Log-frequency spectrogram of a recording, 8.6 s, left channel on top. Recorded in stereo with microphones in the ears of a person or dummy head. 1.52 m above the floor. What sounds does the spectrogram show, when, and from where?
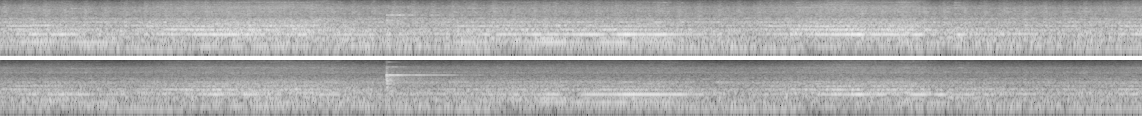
0.0 s an engine running: 75° left (ahead or behind), 2 m
2.9 s a piano: 65° right (ahead or behind), 0.7 m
